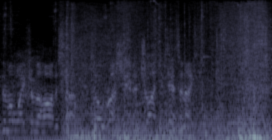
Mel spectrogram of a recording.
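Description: An explosion booms with a burst of flames.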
